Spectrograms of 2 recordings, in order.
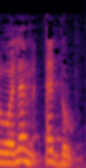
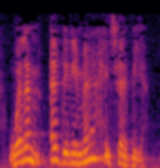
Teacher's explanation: هتقول لي دي قبلها الدال سكون، أقول لك سيبك من الساكن، إذا كان في ساكن سيبك منه وشوف اللي قبله. الهمزة مفتوحة يبقى الراء عند الوقف مفخمة، لكن عند الوصل مرققة لأنها مكسورة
